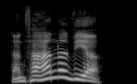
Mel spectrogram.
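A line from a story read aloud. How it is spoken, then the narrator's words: Calling out. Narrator (German): rief Flieger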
